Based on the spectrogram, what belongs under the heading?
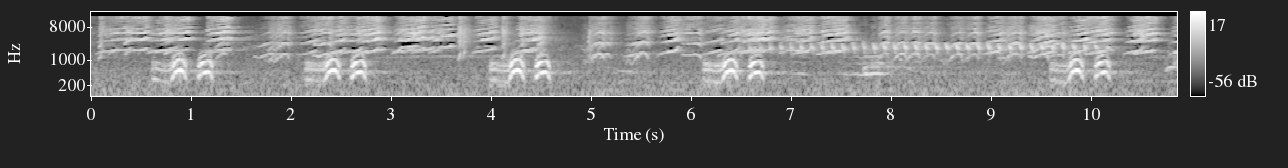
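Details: Wild barking owl calling for a mate in the daytime, hidden high in dense foliage at Warriewood, Sydney, Australia: low double 'wook-wook' barks in repeated bursts, over busy bell miners' tinkling calls and other birds screeching.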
